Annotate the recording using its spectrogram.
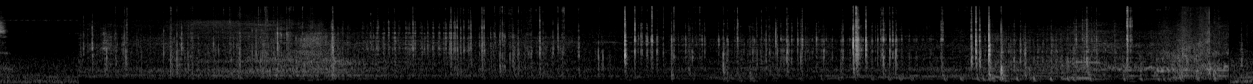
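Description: Irregular light clicks and taps of a nut driver and a small bolt being worked and handled at plastic dashboard trim, with a few sharper clicks in the second half.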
